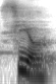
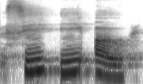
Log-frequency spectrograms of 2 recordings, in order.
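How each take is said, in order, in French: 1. Les lettres s'enchaînent en un seul mot. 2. Chaque lettre se dit séparément, avec son propre accent. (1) "souvent j'entends le mot" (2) "il faut mettre un accent sur chaque lettre"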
